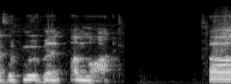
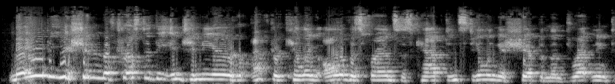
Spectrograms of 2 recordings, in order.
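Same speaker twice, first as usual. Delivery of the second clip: game master's dramatic climax, voice pitched up; building exclamation; 8 semitones higher than usual. A narrator's reading.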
